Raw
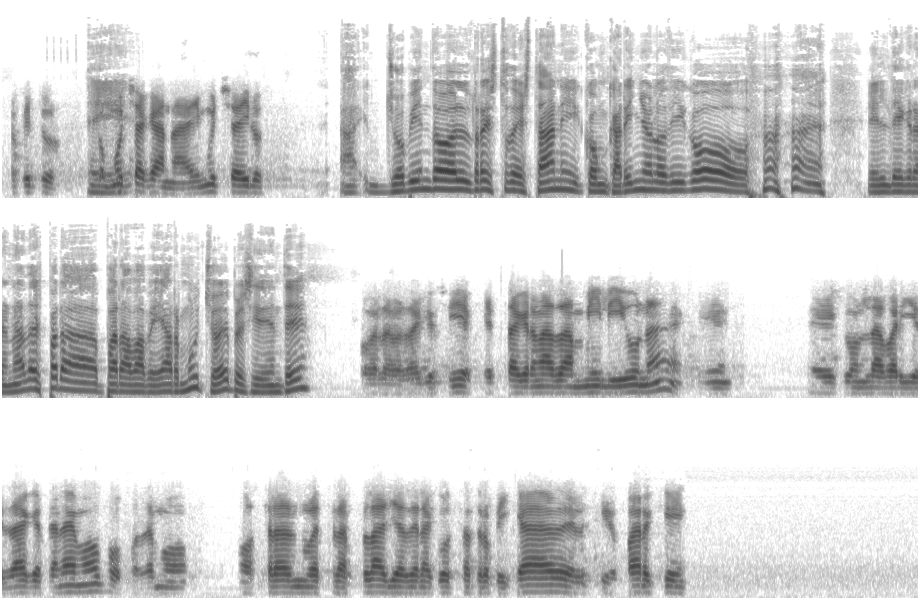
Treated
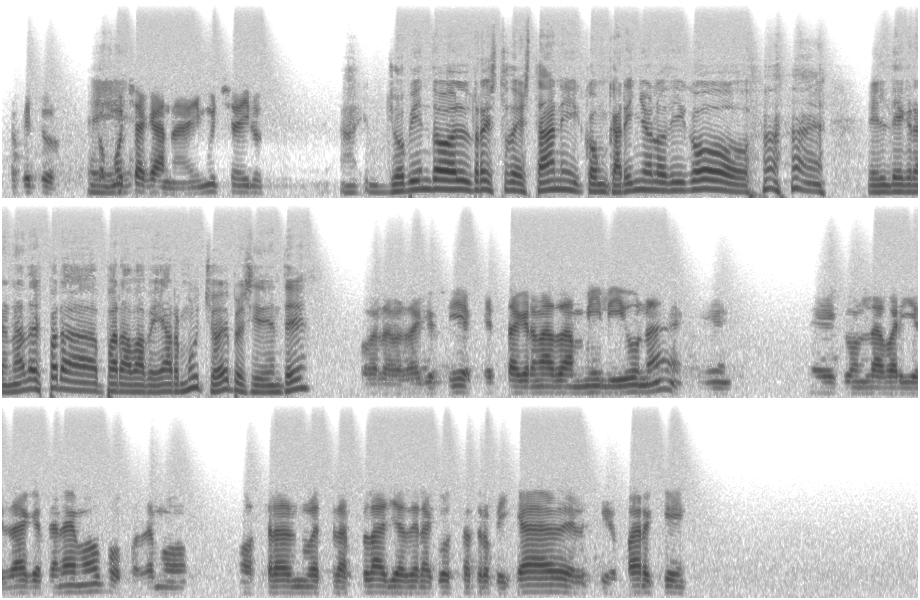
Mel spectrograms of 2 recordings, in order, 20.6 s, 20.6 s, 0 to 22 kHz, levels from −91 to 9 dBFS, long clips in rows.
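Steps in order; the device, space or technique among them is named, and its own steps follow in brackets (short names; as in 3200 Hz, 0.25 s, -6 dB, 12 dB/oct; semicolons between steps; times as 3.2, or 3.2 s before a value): cassette deck with a dynamic noise filter (white noise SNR 23 dB; low-pass opened by the level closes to 920 Hz, open at -20 dBFS); 1.26–2.73 band shelf 640 Hz -15.5 dB; gain +1 dB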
